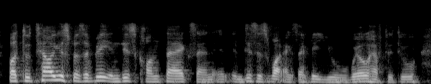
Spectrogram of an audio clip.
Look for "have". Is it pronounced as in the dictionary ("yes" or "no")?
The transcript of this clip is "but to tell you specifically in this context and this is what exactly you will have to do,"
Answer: no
